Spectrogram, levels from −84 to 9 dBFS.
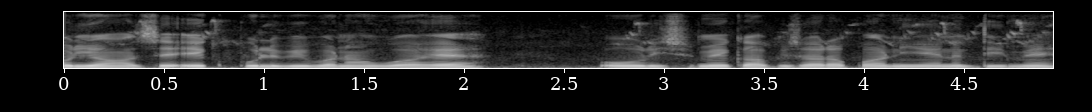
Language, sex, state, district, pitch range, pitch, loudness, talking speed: Hindi, male, Uttar Pradesh, Shamli, 115-130 Hz, 125 Hz, -16 LUFS, 195 wpm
